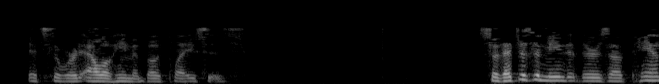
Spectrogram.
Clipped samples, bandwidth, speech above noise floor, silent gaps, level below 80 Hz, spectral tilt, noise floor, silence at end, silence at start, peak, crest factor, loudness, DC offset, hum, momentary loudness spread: under 0.1%; 5.8 kHz; 45 dB; none; -78 dBFS; -9.5 dB/octave; -80 dBFS; 0 s; 0.3 s; -16 dBFS; 22 dB; -36 LUFS; under 0.1%; none; 16 LU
